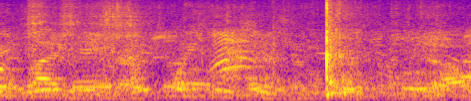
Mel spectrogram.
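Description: A pitched baseball smacking into the catcher's leather mitt once, a sharp pop about one and a half seconds in.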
